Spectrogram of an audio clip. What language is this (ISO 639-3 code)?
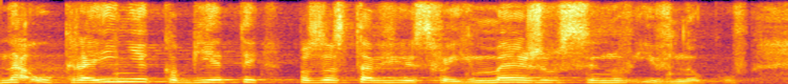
pol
